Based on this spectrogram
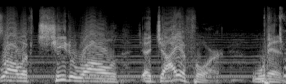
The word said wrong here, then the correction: Chiwetel Ejiofor: To die for a proper pronunciation. It's Chiwetel Ejiofor.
